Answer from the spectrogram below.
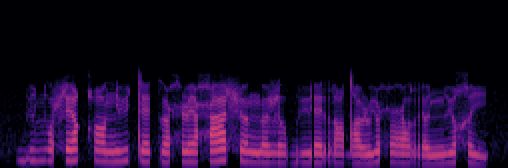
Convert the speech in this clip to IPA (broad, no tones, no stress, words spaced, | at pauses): byʎɔɬɛ qʰɔny tɛkœħɭɛħa ɬœŋœɮɤby ɾɛrɔdˤɤɭyħ ʕɔrœɲy χi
